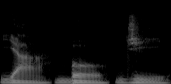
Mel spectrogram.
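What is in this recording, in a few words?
"yaboji", concatenated syllables; Affixing experiment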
